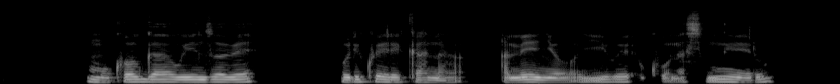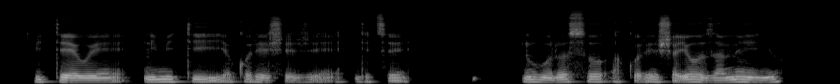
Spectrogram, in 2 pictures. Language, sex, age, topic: Kinyarwanda, male, 25-35, health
